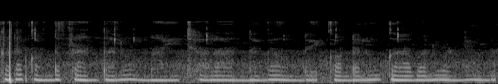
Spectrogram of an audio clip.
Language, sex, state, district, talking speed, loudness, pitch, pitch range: Telugu, female, Andhra Pradesh, Manyam, 145 wpm, -28 LUFS, 200 Hz, 195-210 Hz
